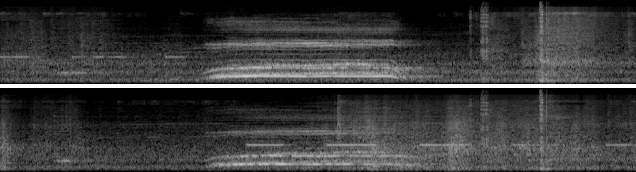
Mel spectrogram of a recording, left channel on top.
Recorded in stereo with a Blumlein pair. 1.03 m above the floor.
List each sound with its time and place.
0.5 s a cowbell: 15° right, 7 m
2.0 s a scream: 65° left, 3.5 m
4.7 s tape being pulled: 5° left, 4 m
